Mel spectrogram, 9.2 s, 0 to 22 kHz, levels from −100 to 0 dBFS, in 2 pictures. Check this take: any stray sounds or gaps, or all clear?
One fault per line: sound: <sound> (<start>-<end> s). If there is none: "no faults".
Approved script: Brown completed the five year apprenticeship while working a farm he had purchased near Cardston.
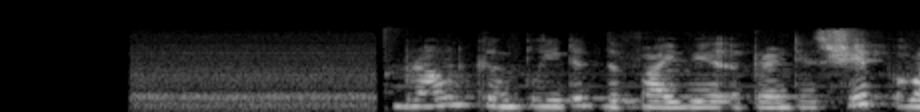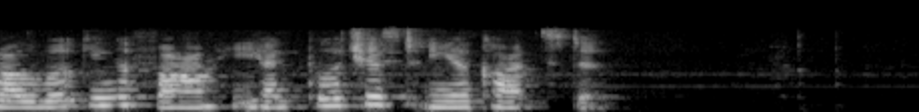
no faults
